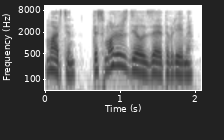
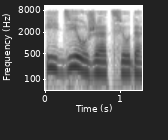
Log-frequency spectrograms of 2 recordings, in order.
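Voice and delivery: tired, weary, worn-out and dismissive tone. Reading Victoria's reply to Martin, who asked her not to be offended; tired. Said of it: "устало ответила она".

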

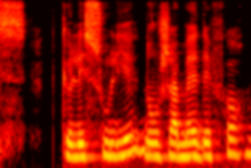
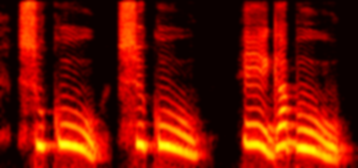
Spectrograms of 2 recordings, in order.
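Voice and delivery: clear, very high, loud drawn-out call at full force; 9 semitones higher, 5 dB louder than usual. Reading Yuma calling for Gabriel in the dark, calling out with full force. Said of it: "de toute la force de sa voix claire".

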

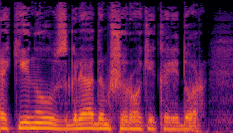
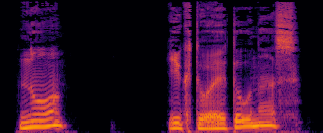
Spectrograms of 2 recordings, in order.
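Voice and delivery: perplexed, puzzled, wondering, slow and raised tone; 5 semitones higher than usual. A man looks over the disheveled body dragged before him, puzzled. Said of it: "озадаченно поинтересовался Грон".

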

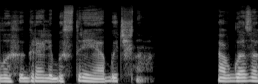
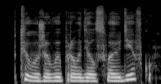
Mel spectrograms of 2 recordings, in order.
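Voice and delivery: ordinary delivery

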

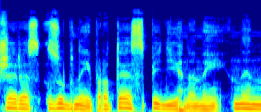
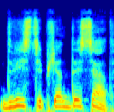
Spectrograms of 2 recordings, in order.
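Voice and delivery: high, gleeful, delighted, joyful voice; 8 semitones higher than usual. A woman at a card game lays down her aces, joyful exclamation. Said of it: "радісно вигукнула вона".

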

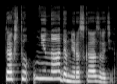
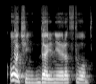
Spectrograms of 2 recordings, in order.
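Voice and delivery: snorting voice; 5 semitones lower, 4 dB louder than usual. A man answers the narrator's explanation, snorting. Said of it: "фыркнул мужик".

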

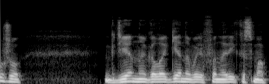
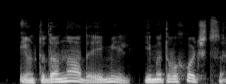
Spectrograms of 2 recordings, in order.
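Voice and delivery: plain reading voice

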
